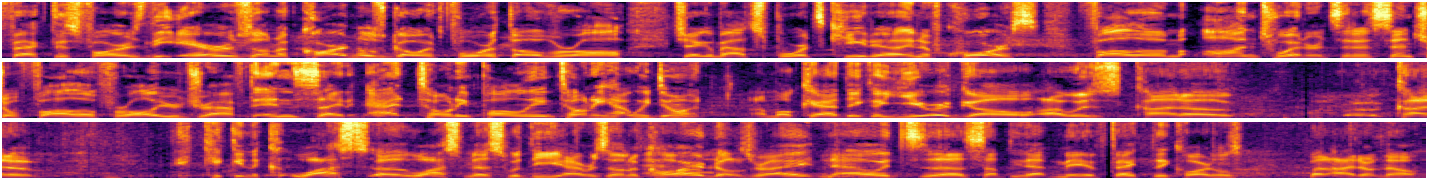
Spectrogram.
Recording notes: LIVE from the Senior Bowl for the PHNX Cardinals podcast!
